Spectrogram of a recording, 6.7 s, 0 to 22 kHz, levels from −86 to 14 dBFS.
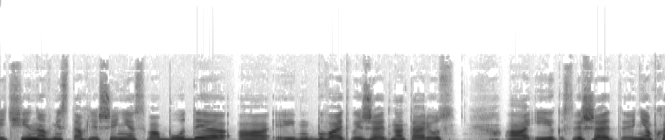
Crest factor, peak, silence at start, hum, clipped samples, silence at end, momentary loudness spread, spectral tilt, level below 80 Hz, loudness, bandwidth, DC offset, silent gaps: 12 dB; 0 dBFS; 0 s; none; under 0.1%; 0 s; 7 LU; -6 dB/octave; -36 dBFS; -12 LUFS; 12.5 kHz; under 0.1%; none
